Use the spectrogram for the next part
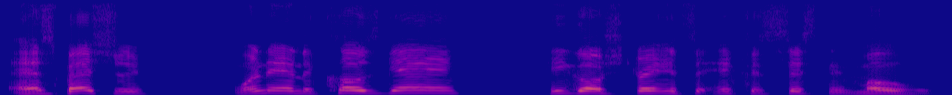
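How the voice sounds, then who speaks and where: A man's voice: high voice, moderate pace. A man co-hosting a sports podcast in loose, slangy casual talk, often restarting his sentences. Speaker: podcast co-host.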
